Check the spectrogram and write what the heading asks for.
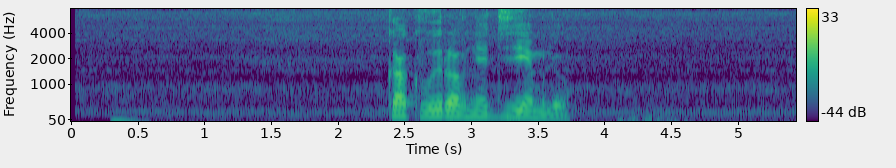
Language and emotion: Russian, neutral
